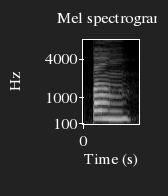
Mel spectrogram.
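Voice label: "beng", Mandarin pinyin, first tone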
